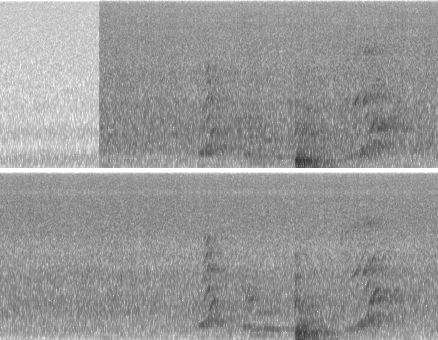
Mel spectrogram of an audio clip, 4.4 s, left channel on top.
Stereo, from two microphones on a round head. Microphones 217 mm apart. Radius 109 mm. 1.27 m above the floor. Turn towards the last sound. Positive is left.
turn(degrees=-45)  # may be behind; listen again after turning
